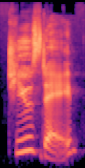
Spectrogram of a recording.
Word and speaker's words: Tuesday: And every time I would say TOOZ-day, which is how I learned how to say it, he would make fun of me.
